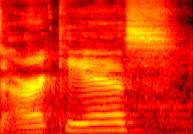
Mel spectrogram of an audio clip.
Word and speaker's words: Arceus: It's pronounced Arceus.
